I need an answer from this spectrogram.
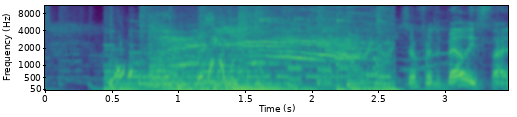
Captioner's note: Jaw screams in pain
